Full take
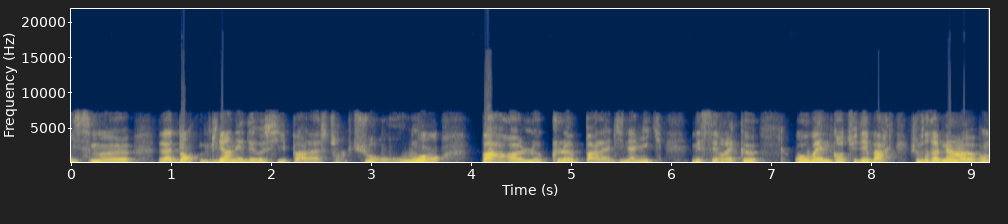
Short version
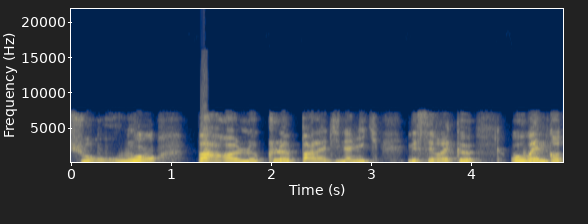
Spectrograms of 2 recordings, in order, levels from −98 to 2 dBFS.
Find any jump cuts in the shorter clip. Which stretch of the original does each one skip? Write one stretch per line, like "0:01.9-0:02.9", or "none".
none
